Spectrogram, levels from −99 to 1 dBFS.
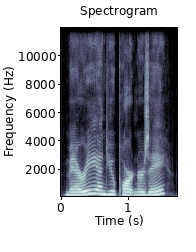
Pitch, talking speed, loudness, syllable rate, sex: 220 Hz, 135 wpm, -14 LUFS, 4.7 syllables/s, female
